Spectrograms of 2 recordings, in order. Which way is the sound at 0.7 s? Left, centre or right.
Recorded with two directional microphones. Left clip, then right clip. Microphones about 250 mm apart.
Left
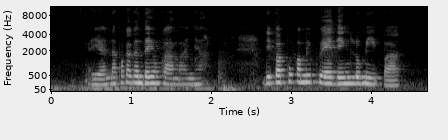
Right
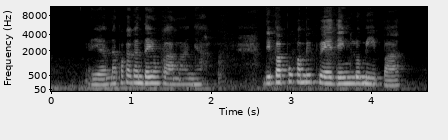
Centre.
